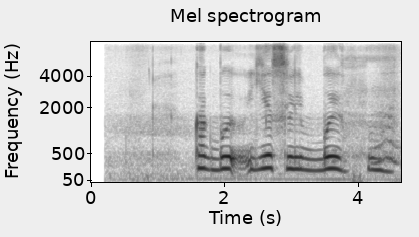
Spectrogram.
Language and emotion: Russian, neutral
